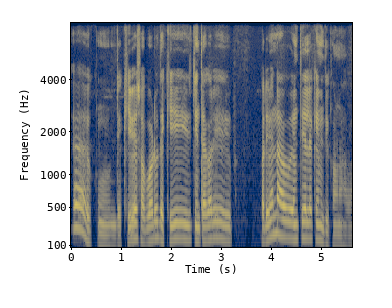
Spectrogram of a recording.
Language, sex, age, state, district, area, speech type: Odia, male, 18-30, Odisha, Jagatsinghpur, rural, spontaneous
